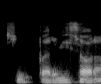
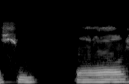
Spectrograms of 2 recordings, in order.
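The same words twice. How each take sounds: First: Said in the usual way. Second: SUPERVISORA slowly broken into long syllables; syllable-by-syllable dictation. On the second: Real, not acted. Teacher writing Supervisora for students, drawn-out dictation. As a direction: spell out Supervisora by sound, slowly.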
